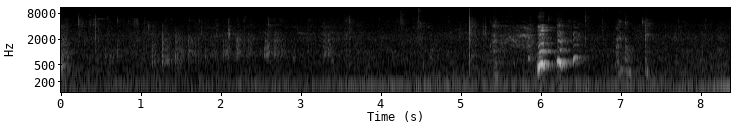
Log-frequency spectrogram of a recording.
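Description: Small scattered clicks and ticks of baby macaques handling and biting into longan fruit, then a brief high-pitched squeal with a couple of short calls from a young macaque about six seconds in.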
